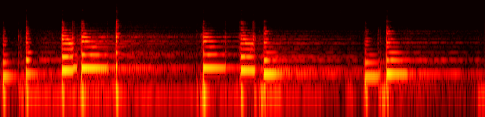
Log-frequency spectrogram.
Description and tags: electric guitar certainly not the best sample, by can save your life.
guitar, electric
